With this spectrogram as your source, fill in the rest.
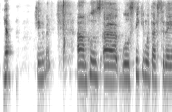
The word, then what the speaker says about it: Schoenebeck: Welcome to Data for Good speaking series featuring Sarita Schoenebeck. Am I pronouncing that right? Yep. Schoenebeck, who's speaking with us today about building just technologies in an unjust world.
